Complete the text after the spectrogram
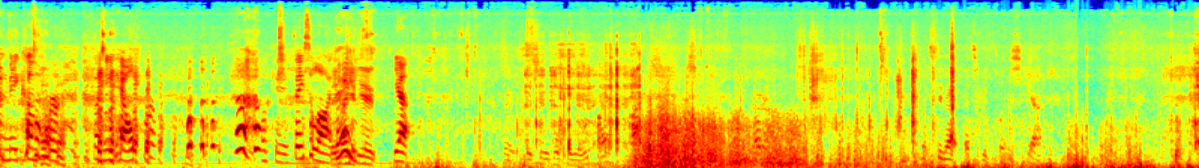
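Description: Men talk casually outdoors, close by.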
